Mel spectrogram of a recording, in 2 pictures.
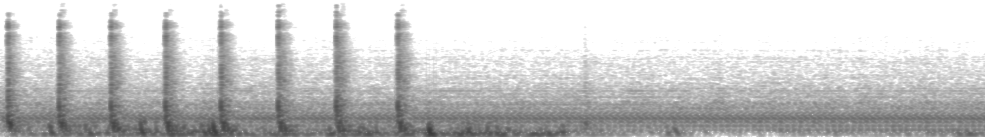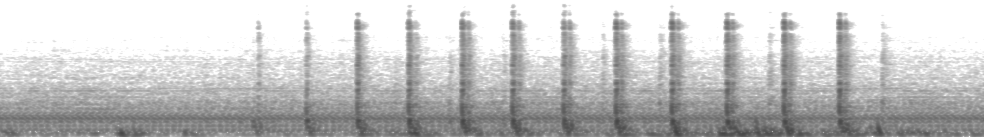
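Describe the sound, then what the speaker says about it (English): A hammer taps a starter hole into a camper's wall material in two runs of sharp, evenly spaced close strikes with a quiet pause between them, over a faint steady hum. "I had to use a hammer to get a little starter hole so that I could actually put in the screws."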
